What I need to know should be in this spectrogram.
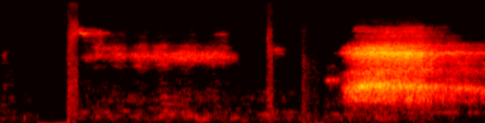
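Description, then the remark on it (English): A person breathing outdoors: a deep breath rushes out loudly near the end, preceded by quieter airy sounds and a couple of faint clicks. No one speaks. “And taking some breaths, breathing the air.”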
